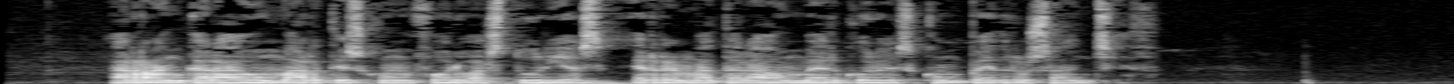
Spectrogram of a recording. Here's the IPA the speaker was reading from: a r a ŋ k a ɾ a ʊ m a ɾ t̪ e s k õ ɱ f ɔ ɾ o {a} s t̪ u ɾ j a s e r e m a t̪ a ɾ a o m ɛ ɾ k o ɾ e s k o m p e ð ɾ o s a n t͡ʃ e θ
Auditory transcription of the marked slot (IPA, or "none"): a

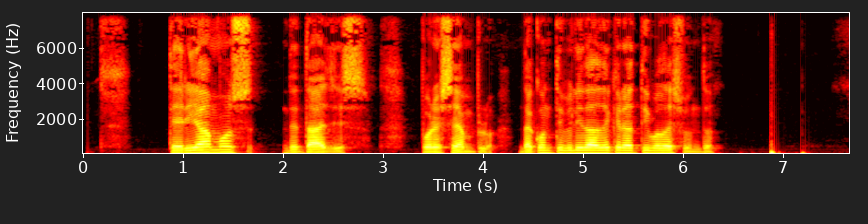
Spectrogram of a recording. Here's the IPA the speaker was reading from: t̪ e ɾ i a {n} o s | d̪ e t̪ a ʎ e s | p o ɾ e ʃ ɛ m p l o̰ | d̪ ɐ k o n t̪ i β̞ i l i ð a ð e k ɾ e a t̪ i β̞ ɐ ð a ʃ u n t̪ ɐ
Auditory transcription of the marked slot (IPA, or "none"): m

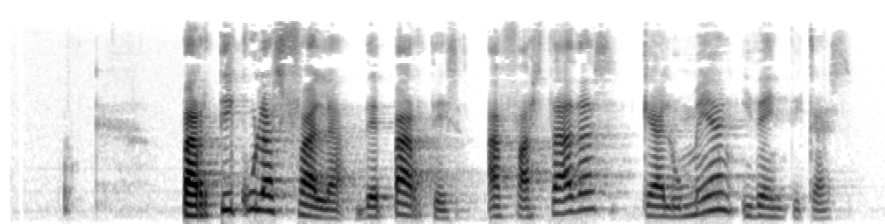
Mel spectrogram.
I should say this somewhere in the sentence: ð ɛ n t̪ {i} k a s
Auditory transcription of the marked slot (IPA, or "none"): i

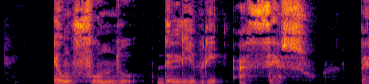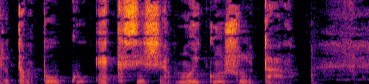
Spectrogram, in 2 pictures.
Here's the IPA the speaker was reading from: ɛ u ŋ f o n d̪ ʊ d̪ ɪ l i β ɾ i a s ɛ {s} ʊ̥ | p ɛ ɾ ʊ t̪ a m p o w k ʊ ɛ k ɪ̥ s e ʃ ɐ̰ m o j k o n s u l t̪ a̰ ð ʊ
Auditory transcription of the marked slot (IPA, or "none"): s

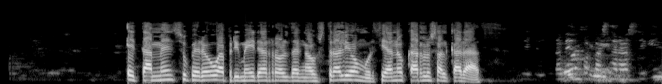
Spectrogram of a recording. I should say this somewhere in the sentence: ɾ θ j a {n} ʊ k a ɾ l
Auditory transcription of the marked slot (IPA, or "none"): n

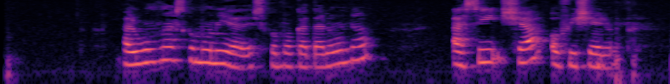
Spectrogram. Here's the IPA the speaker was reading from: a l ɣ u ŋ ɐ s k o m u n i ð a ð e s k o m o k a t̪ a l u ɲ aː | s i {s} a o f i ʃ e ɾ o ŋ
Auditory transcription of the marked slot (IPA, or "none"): ʃ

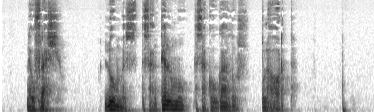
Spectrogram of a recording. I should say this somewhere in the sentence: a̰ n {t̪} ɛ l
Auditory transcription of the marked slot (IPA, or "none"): t̪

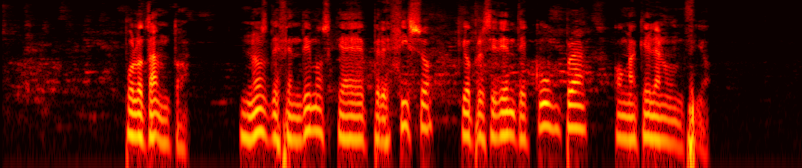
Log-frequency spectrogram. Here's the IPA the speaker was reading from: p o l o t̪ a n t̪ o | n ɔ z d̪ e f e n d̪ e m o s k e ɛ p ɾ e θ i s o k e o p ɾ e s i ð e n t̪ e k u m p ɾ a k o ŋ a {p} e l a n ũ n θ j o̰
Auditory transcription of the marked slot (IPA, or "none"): k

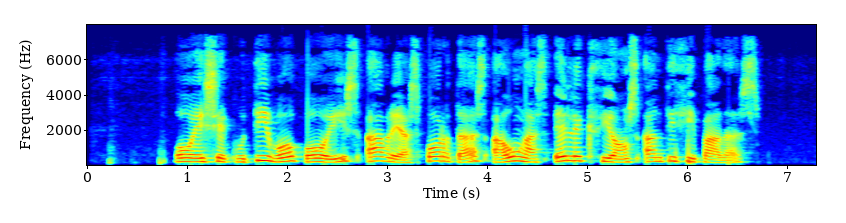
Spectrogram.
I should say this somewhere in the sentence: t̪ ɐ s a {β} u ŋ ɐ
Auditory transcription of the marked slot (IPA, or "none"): none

